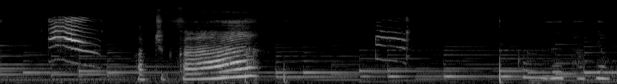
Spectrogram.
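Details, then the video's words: Hungry young stray kitten being raised indoors, meowing for food in the morning: a thin high falling meow, then a longer loud wavering meow, and a brief high call later, all over steady background music. "고양이 새끼의 밥달라는 울음소리 모음 Cat Sounds MEOWING"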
